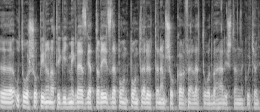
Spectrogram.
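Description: The speaker talks at a very fast pace in a monotone, flat intonation. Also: man, fairly low pitch for a man. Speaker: bass guitarist and festival organizer. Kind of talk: radio interview.

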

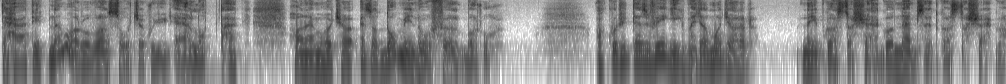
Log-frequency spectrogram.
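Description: A man talks in a normal speaking voice, fairly low in pitch, with lively intonation. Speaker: political scientist and economist. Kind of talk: radio interview.

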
